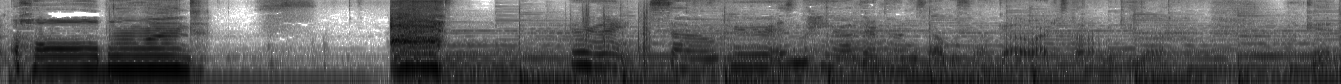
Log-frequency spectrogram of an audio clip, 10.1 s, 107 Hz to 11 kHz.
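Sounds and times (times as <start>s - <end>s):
background music: 0.0s - 10.0s
woman coughing: 2.9s - 3.4s.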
